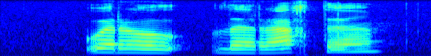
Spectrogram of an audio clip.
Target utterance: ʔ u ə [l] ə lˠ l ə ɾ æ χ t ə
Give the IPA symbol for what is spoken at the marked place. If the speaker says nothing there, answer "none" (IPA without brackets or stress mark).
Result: ɾ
